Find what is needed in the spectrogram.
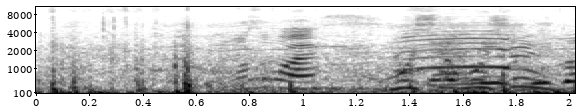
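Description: Players shouting calls to each other, with running footsteps thudding on grass turf.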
